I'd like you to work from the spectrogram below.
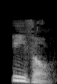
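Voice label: "evil", British English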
